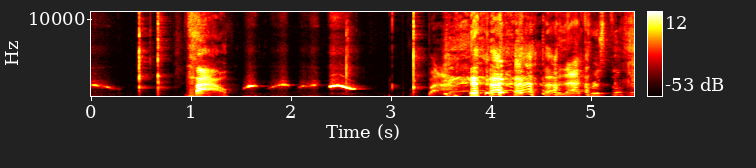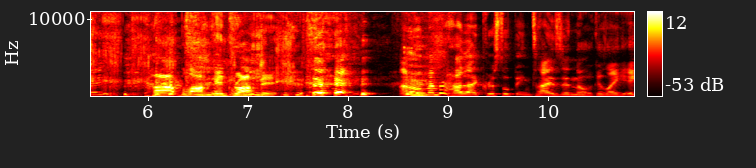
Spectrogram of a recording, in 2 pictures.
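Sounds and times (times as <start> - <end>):
person whistling a signal of short notes: 0.0 - 0.3, 1.5 - 2.8
laughter: 3.5 - 9.3
speech: 3.8 - 10.8.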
